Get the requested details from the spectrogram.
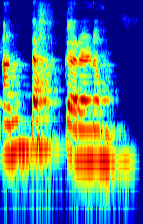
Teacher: Only when visarga is followed by ka or kha, then we get the jihva muliya.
